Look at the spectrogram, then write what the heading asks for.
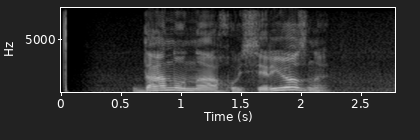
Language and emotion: Russian, angry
